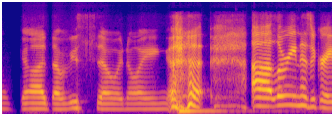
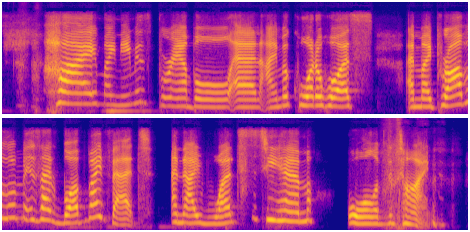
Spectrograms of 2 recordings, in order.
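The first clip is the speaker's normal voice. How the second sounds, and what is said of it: Put-on New Jersey accent. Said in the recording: “I wonder if her horse has a New Jersey accent.”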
